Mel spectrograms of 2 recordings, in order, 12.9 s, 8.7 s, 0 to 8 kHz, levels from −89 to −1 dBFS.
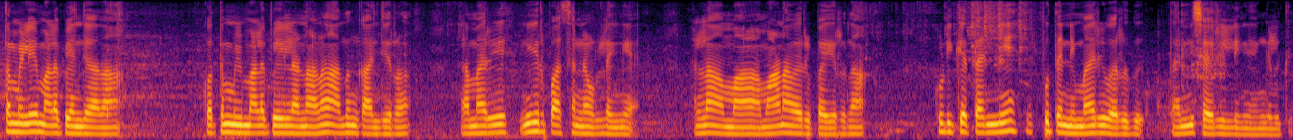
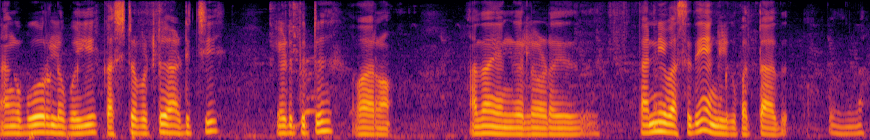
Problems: constant background noise, background conversations at intervals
